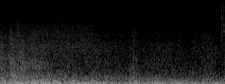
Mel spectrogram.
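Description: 13-inch naval guns fire in Ultimate Admiral Dreadnoughts, giving a deep, rumbling, sustained boom that fills the whole moment with low, heavy roar and no talk.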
